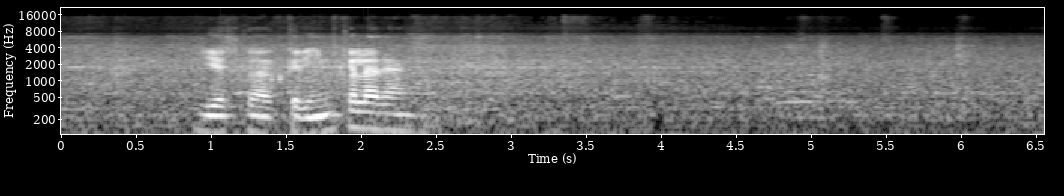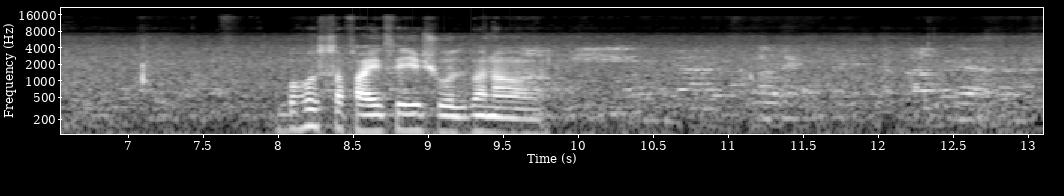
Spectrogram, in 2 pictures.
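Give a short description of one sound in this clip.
Soft shoes rustle and tap lightly as a hand turns them over.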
